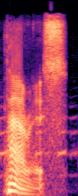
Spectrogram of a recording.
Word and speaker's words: Paris: english they pronounce it paris but everyone else pronounces it without the s sound like the french do but with venetia everyone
